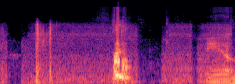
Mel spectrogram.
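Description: A puppy gives one sharp bark in the middle, preceded by a couple of short yips, with a person talking briefly at the end.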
